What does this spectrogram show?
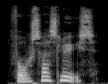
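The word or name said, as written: forsvarsløs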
